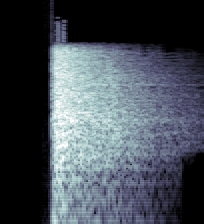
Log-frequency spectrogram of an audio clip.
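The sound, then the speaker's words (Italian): A single gunshot rings out at night near a river. One sharp, loud crack is followed by a long, rumbling decay that fades over about a second and a half. “Un secondo sparo rimbombò”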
